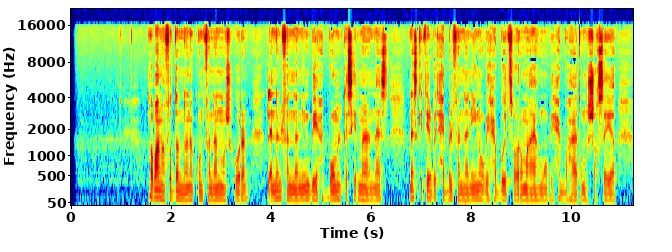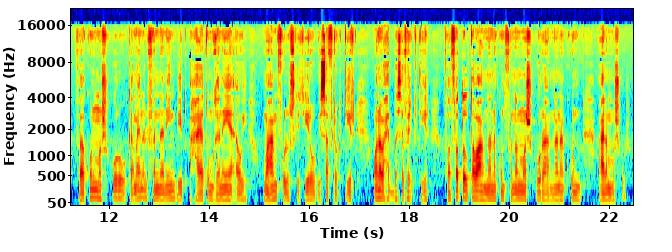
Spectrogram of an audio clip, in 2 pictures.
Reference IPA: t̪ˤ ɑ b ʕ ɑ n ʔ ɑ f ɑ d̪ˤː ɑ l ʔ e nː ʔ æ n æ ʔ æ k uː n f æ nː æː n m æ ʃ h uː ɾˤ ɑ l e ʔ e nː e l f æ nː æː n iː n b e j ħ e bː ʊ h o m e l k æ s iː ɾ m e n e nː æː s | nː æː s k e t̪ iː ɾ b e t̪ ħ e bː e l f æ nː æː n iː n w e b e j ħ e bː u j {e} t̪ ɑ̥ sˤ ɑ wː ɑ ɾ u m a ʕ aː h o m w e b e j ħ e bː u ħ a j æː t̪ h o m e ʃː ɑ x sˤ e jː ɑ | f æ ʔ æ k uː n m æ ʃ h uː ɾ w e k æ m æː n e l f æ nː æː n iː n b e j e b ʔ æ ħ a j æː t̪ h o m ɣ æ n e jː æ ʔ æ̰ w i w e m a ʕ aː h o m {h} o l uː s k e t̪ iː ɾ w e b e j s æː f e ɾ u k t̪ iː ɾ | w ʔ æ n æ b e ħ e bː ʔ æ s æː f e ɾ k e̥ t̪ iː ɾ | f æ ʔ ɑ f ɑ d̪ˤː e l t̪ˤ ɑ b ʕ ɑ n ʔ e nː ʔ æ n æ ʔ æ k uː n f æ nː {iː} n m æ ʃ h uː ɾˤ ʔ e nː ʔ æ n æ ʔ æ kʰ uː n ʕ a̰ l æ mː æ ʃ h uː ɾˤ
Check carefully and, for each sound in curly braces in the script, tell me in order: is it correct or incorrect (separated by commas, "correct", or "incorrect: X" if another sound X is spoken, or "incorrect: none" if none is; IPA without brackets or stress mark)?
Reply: correct, incorrect: f, incorrect: æː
